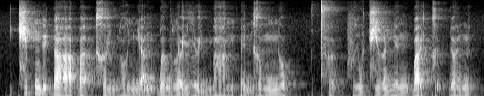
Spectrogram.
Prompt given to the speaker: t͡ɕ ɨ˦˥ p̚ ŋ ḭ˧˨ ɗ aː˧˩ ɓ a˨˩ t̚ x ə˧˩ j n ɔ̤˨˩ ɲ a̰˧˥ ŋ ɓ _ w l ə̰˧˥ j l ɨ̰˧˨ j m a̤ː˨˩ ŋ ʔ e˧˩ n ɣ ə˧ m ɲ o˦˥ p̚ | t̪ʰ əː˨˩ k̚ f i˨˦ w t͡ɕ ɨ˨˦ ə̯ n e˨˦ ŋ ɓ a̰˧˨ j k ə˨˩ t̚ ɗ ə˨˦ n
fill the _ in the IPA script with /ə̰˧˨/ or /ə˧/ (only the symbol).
ə˧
